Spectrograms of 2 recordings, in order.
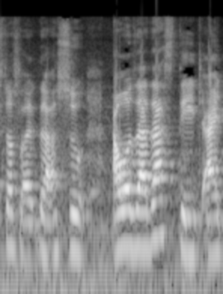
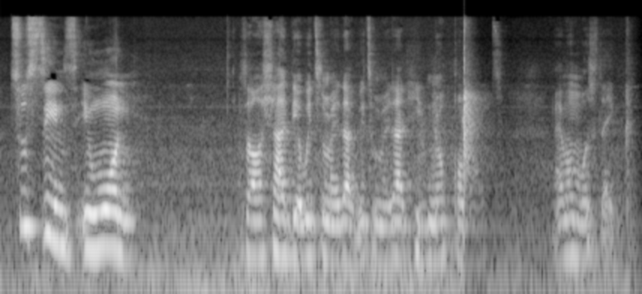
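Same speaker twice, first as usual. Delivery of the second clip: usual speaking voice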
